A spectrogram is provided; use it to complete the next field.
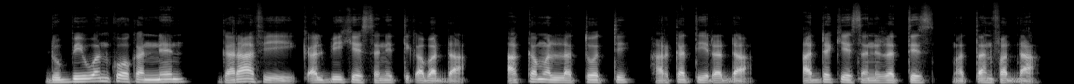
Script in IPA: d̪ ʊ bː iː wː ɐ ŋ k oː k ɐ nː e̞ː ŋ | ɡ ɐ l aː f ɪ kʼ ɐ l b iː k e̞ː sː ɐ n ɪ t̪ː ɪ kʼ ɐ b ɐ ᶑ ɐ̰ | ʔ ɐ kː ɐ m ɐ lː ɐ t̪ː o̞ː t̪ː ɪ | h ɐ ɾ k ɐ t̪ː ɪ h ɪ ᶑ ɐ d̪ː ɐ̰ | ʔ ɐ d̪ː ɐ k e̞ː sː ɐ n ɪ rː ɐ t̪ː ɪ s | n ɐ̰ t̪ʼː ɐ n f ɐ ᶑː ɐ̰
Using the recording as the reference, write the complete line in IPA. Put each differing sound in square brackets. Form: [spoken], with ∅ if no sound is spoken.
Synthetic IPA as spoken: d̪ ʊ bː iː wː ɐ ŋ k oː k ɐ nː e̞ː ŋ | ɡ ɐ [ɾ] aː f ɪ kʼ ɐ l b iː k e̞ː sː ɐ n ɪ t̪ː ɪ kʼ ɐ b ɐ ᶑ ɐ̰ | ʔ ɐ kː ɐ m ɐ lː ɐ t̪ː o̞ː t̪ː ɪ | h ɐ ɾ k ɐ t̪ː ɪ h ɪ ᶑ ɐ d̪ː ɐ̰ | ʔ ɐ d̪ː ɐ k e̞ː sː ɐ n ɪ rː ɐ t̪ː ɪ s | [m] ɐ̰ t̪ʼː ɐ n f ɐ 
